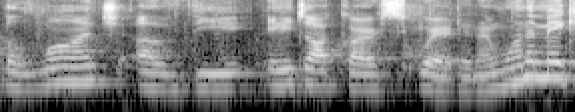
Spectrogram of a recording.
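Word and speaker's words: ageLOC R²: name of the product it's r squared it is not r2 and i only tell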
